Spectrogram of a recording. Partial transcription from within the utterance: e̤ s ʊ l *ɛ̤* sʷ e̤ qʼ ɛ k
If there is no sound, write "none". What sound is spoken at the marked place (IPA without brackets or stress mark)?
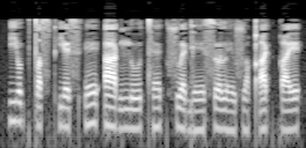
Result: e̤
